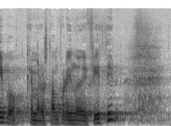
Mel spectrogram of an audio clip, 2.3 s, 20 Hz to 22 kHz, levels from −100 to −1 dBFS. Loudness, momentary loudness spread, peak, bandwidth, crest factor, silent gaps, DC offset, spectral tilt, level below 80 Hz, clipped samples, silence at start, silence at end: -16 LUFS; 11 LU; -2 dBFS; 17 kHz; 14 dB; none; under 0.1%; -6 dB/octave; -58 dBFS; under 0.1%; 0 s; 0.1 s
